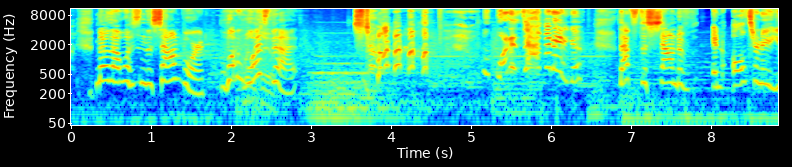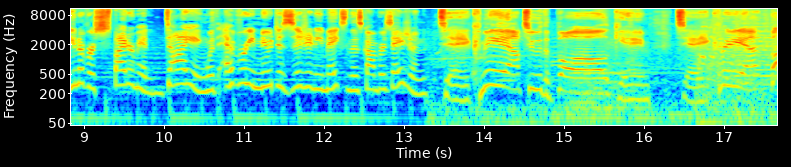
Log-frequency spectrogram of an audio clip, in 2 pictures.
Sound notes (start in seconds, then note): 2.7 ominous sound; 3.6 laughing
